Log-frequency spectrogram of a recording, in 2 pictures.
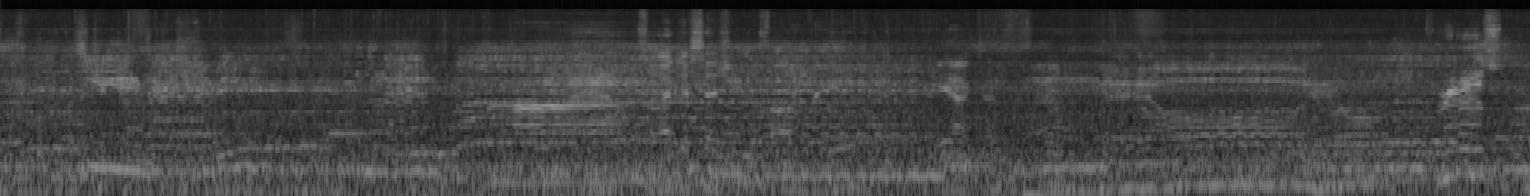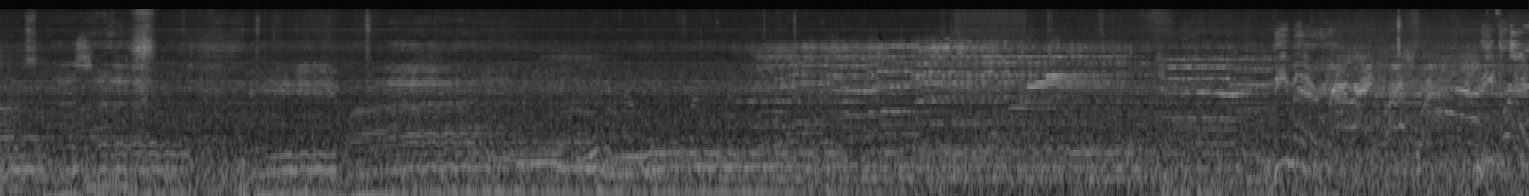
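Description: Christmas song on the car's satellite radio, a singer's voice with vibrato over the accompaniment, heard inside the moving car with the steady low rumble of the drive underneath.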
